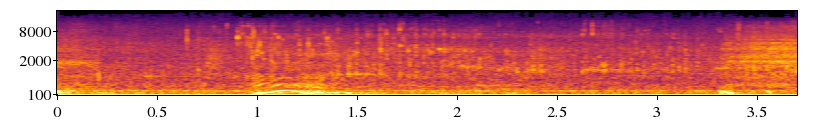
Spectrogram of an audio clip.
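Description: Water pours steadily into a cup for a person, a continuous splashing trickle lasting a few seconds over a faint low hum, with no one speaking.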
